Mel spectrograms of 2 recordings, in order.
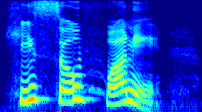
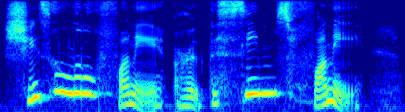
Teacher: notice I said a little funny with downward intonation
